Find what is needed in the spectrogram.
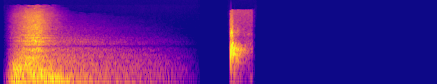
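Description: Animated-intro sound effects: a whoosh-like hit that fades away over about a second and a half, then a single short pop a little after two seconds.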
